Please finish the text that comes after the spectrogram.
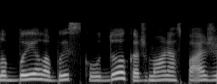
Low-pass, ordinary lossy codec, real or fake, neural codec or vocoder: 7.2 kHz; Opus, 24 kbps; fake; codec, 16 kHz, about 1 kbps, DyCAST, with the encoder's durations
